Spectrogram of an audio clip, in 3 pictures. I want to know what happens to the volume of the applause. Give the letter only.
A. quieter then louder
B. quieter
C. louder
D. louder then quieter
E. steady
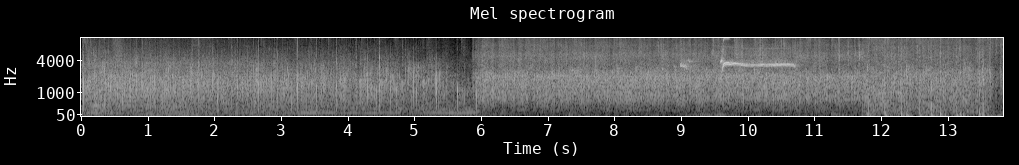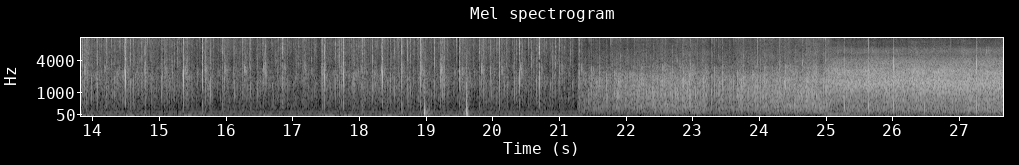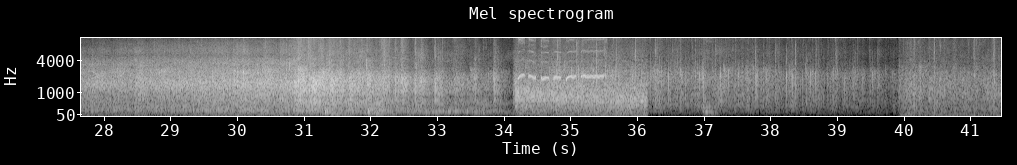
D.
